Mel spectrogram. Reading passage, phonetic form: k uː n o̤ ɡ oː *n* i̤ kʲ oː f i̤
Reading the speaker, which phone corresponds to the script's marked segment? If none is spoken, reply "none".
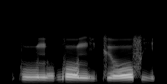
n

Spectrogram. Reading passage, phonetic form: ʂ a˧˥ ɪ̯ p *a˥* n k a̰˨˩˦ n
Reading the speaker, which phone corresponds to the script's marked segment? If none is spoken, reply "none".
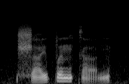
ə˥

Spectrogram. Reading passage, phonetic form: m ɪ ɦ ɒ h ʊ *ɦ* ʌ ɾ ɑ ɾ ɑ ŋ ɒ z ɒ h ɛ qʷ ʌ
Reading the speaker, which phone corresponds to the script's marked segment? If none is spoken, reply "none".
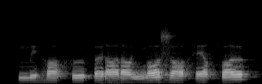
ʔ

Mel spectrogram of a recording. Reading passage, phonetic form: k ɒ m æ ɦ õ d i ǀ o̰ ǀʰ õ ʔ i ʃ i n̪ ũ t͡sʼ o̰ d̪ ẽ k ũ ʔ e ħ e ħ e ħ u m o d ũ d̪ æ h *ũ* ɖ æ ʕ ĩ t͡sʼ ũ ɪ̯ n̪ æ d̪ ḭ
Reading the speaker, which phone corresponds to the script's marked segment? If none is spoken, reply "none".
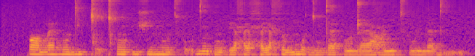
õ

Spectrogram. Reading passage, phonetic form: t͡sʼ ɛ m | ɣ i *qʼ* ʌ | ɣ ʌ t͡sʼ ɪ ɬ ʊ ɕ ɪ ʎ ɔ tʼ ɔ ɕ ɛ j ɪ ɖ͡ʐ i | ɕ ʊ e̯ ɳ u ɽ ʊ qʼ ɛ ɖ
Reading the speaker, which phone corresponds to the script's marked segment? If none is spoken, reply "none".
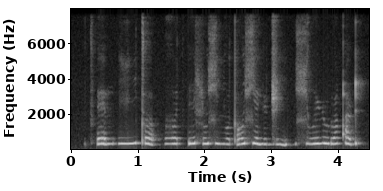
tʼ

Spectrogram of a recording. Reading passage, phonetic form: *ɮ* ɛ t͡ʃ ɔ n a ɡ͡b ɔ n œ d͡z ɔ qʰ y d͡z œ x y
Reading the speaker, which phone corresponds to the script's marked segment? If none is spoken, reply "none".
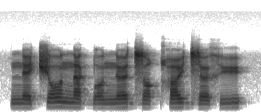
n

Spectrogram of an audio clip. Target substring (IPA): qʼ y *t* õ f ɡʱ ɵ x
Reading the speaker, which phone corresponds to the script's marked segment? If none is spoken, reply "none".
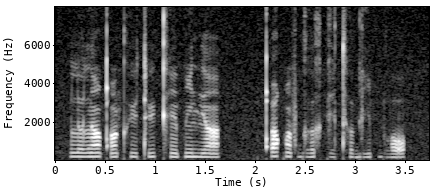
q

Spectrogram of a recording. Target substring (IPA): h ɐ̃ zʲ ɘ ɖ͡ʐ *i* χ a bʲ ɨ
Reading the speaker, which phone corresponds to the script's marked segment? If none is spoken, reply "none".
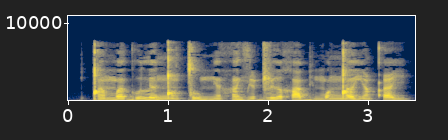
ɨ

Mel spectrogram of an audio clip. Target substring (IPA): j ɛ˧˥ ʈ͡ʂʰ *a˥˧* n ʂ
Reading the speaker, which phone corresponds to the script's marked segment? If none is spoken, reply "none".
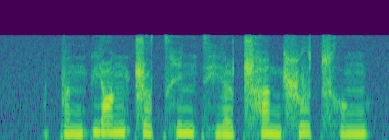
a˥˧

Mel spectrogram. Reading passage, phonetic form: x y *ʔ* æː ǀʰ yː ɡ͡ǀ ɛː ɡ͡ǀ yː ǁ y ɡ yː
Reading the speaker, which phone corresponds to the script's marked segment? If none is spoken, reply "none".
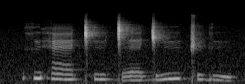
h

